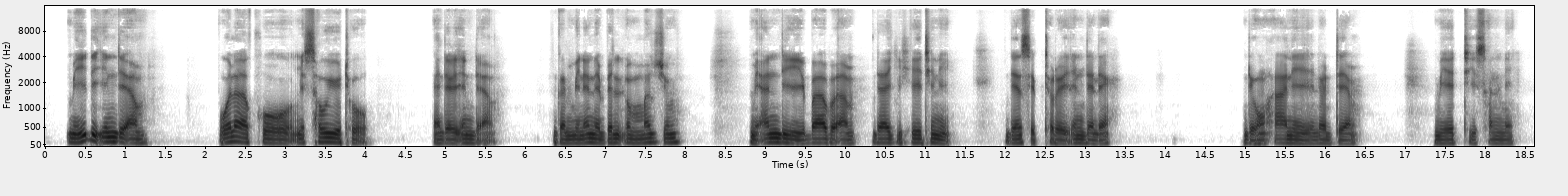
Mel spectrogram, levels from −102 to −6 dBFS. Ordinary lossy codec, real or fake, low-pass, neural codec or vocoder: MP3, 96 kbps; fake; 14.4 kHz; autoencoder, 48 kHz, 128 numbers a frame, DAC-VAE, trained on Japanese speech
